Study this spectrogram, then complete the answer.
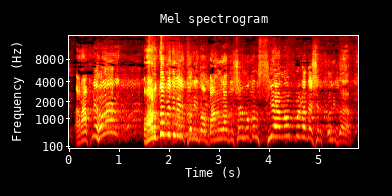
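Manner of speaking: loud, high rhetorical outburst; full-force preaching. Acted. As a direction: proclaim it at the top, easing on the last question.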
